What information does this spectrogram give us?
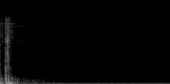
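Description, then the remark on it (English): A single gunshot sound effect: one sharp, loud crack at the very start, trailing off in a brief noisy tail before falling silent. “You know what's going to happen after that? Gunshots.”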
